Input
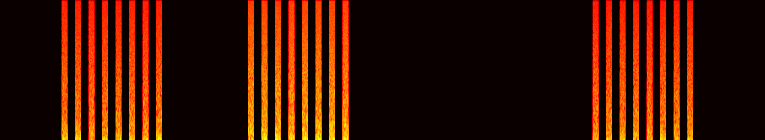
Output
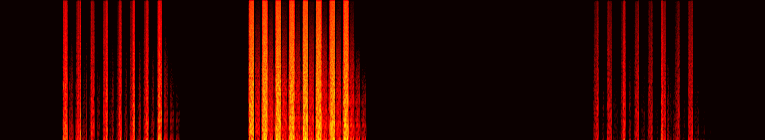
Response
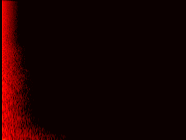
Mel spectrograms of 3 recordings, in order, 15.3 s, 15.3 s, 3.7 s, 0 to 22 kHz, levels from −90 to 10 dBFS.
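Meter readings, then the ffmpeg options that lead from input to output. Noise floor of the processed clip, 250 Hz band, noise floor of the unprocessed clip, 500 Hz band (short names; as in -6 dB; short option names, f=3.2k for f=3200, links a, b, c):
under -85 dBFS, -7.5 dB, -75 dBFS, -4.5 dB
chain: -filter_complex "[0:a]agate=range=-52dB:threshold=-15dB:ratio=16:detection=peak,lowshelf=f=220:g=-9,asplit=2[a][b];[b]adelay=119,lowpass=f=1.7k:p=1,volume=-24dB,asplit=2[c][d];[d]adelay=119,lowpass=f=1.7k:p=1,volume=0.47,asplit=2[e][f];[f]adelay=119,lowpass=f=1.7k:p=1,volume=0.47[g];[a][c][e][g]amix=inputs=4:normalize=0"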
